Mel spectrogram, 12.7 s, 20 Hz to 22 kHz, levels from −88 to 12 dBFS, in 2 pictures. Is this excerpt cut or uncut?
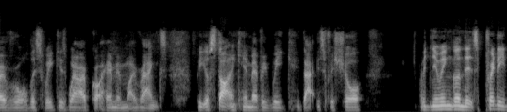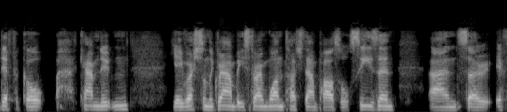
uncut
